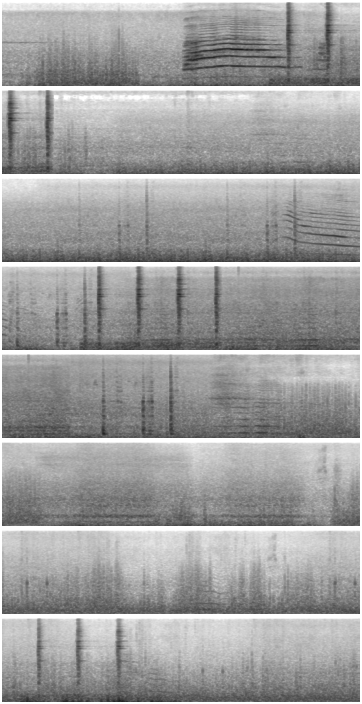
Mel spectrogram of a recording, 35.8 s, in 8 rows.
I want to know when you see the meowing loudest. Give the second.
3 s.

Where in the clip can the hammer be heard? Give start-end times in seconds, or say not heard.
3.4-5.2, 14.4-16.2, 31.6-33.0.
